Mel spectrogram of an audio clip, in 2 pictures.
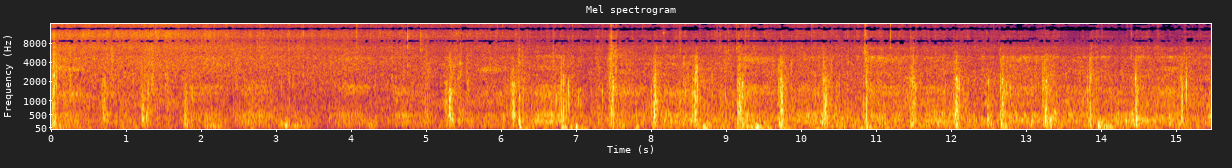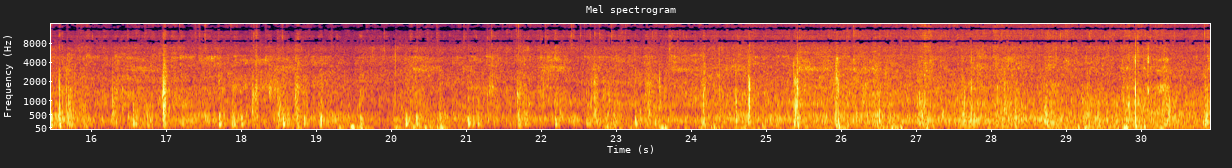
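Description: Footsteps crunching along a wet gravel path at an even walking pace, about two steps a second, over a steady patter of rain.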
